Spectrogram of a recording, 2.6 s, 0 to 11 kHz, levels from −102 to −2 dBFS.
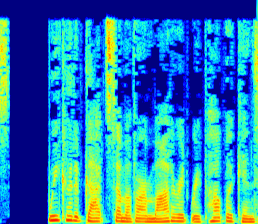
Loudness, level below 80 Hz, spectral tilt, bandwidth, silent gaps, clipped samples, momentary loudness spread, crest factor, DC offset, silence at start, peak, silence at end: -23 LUFS; -58 dBFS; -5.5 dB/octave; 10.5 kHz; 0.11-0.48 s; under 0.1%; 4 LU; 14 dB; under 0.1%; 0 s; -8 dBFS; 0 s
